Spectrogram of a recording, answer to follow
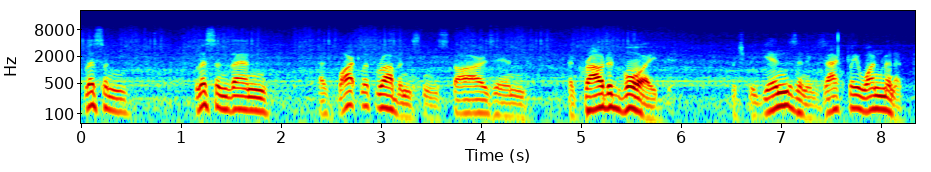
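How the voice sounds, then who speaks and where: A man introduces a vintage radio suspense drama as its host. His solemn, scripted delivery moves animatedly around a middling pitch. There is faint noise on the old broadcast. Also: lively intonation, measured pace, mellow, rough recording. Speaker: radio series host and narrator.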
